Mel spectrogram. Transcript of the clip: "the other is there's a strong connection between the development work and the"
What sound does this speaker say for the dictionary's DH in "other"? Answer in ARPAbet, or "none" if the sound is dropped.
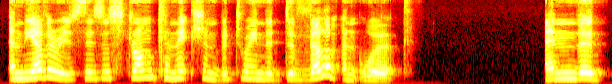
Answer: DH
